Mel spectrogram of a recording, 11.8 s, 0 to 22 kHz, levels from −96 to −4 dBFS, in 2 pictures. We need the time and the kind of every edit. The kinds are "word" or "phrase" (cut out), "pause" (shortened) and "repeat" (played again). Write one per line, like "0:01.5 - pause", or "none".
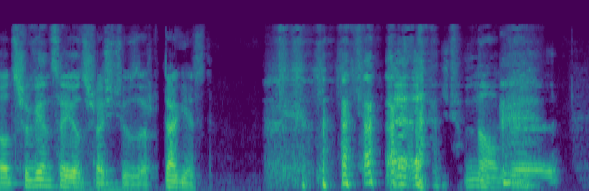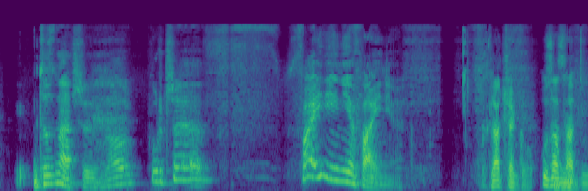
0:01.6 - pause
